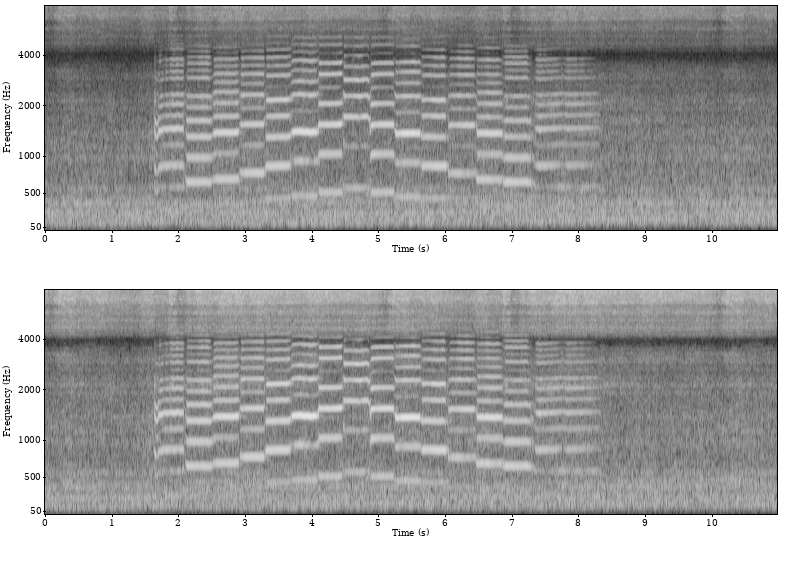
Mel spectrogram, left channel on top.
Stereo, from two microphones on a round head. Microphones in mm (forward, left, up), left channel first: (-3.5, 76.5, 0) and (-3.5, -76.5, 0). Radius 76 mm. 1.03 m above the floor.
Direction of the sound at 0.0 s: 85° right.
